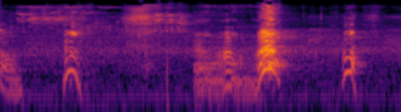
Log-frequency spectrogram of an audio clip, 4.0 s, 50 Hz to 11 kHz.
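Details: Boxer Rex, a Swedish male boxer born in 2015, barking excitedly at a tire on a wheelbarrow; short yelping barks with rising-falling pitch arcs, scattered across four seconds, one louder bark near the middle.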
